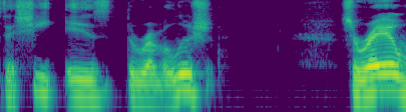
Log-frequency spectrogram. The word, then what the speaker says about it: Saraya: After this, we will have Saraya. Yes, that's the way to pronounce Paige's actual name, Saraya.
